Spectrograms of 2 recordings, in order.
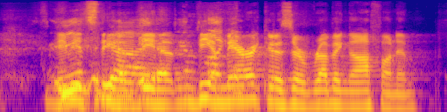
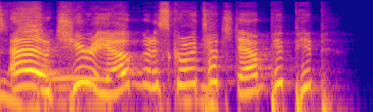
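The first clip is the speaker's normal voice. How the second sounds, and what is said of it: Put-on British accent. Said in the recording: “He does have a British accent”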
